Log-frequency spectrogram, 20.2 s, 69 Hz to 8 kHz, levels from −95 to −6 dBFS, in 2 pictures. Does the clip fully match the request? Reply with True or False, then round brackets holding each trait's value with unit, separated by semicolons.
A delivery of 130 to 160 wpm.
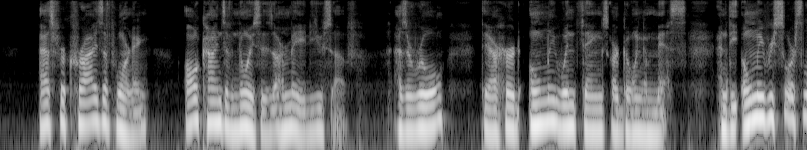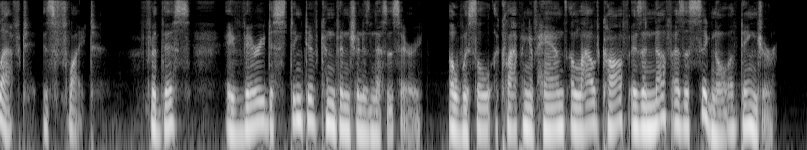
False (170 wpm)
